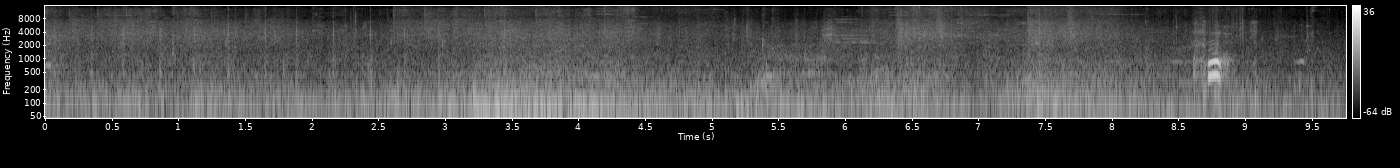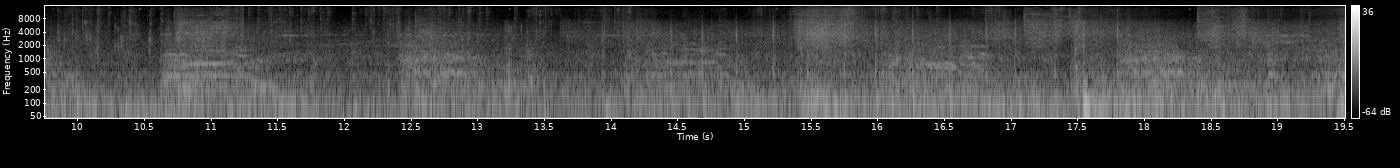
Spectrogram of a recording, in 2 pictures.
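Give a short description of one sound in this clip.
Weapon blows and blasts thud and crash throughout a game fight.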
